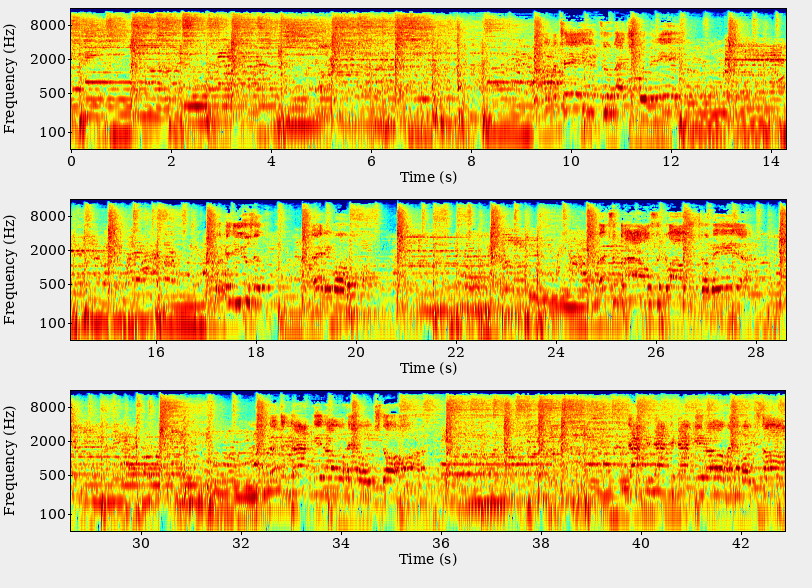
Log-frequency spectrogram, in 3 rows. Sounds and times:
Music: 0.0 - 42.8
Speech: 7.6 - 20.8, 21.6 - 30.5, 31.4 - 42.8.

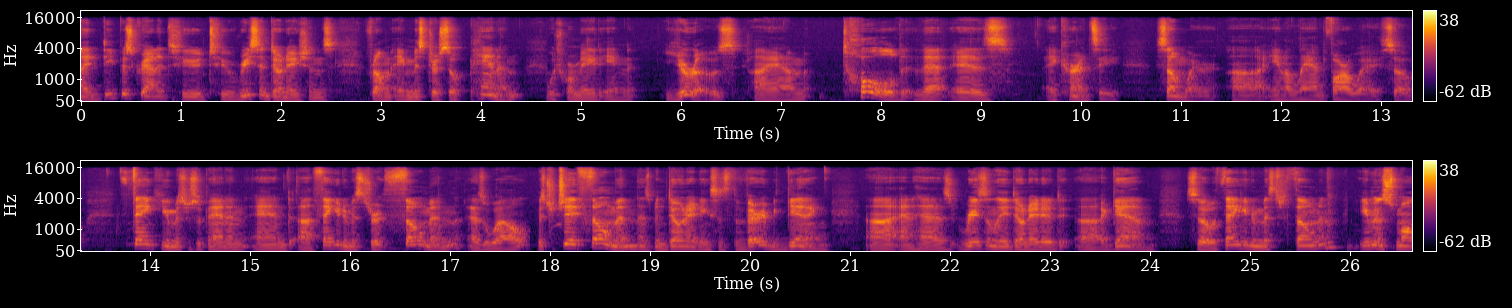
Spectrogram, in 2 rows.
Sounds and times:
Speech: 0.0 - 26.6.

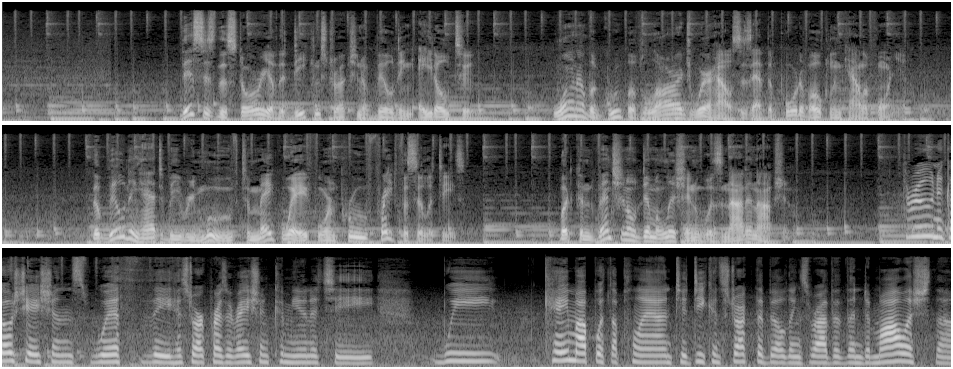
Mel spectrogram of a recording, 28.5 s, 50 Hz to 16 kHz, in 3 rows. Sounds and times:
Music: 0.0 - 21.5
Speech: 1.8 - 4.8, 5.5 - 9.0, 10.4 - 14.1, 15.1 - 17.4, 18.5 - 22.7, 23.3 - 28.4.

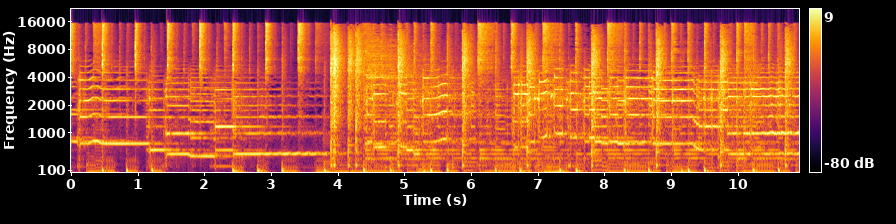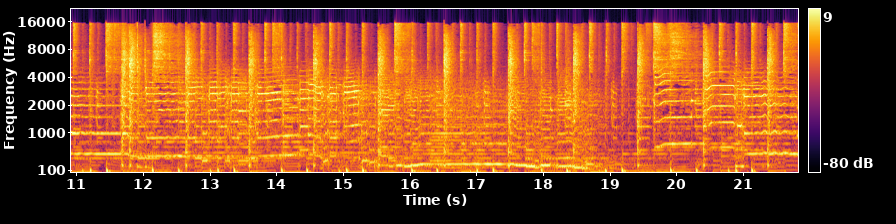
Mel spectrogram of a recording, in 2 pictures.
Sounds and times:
Electric guitar: 0.0 - 21.8.

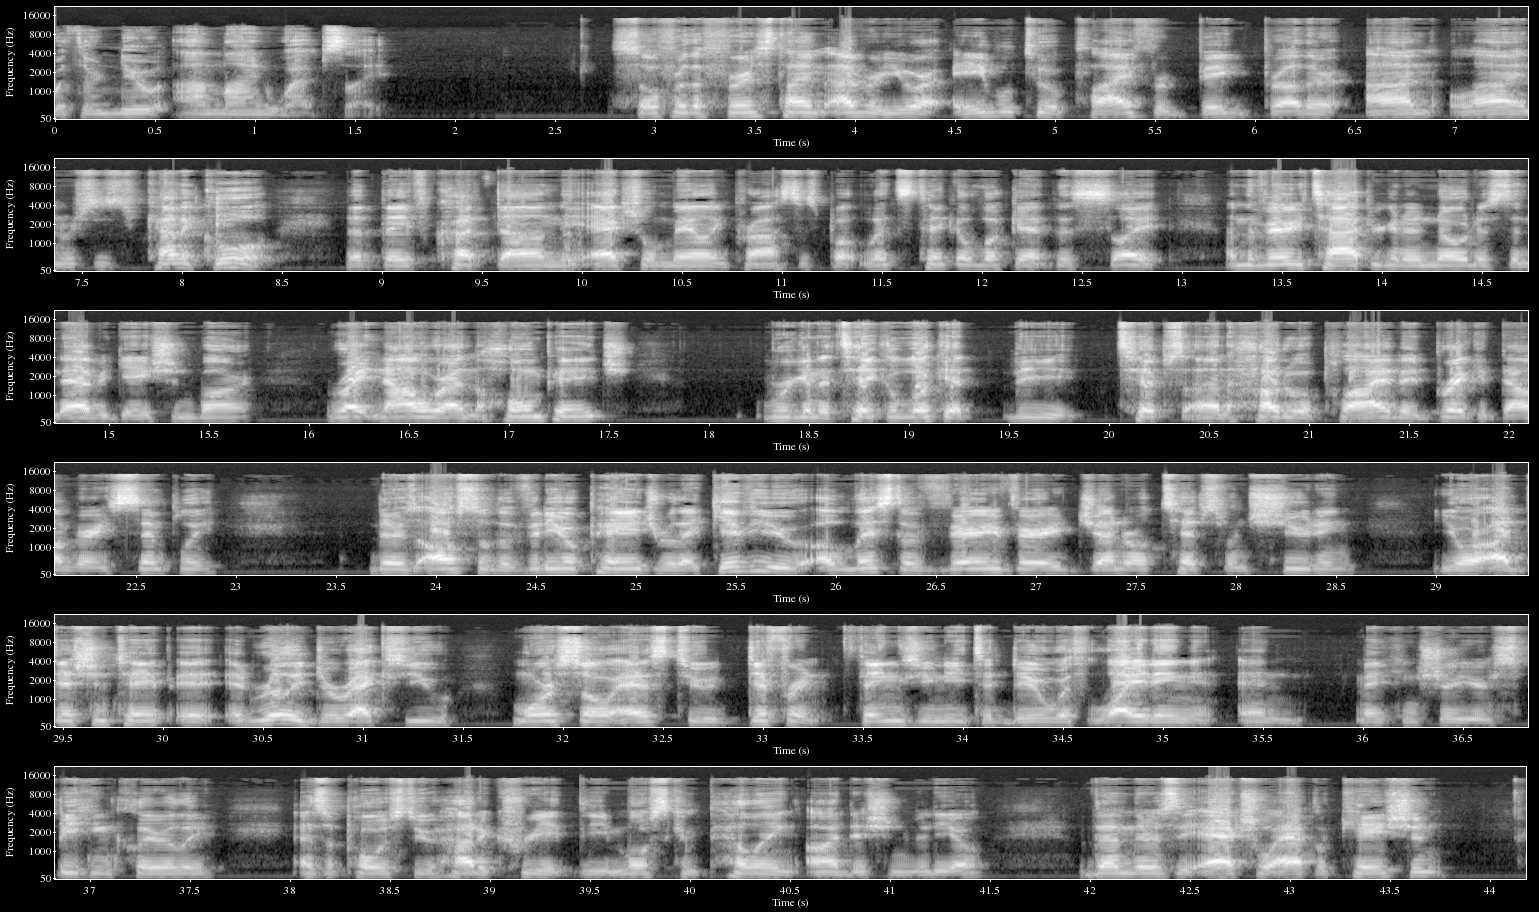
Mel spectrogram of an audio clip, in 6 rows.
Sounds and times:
Speech: 0.0 - 1.6, 2.7 - 17.6, 18.3 - 23.0, 23.7 - 44.1.

